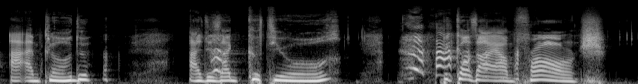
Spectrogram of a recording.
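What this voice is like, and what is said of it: Bad put-on French accent. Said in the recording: “now do it with a French accent. Is your French accent better than Claude's? ... It's rubbish. ... the skill involved in being that French”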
